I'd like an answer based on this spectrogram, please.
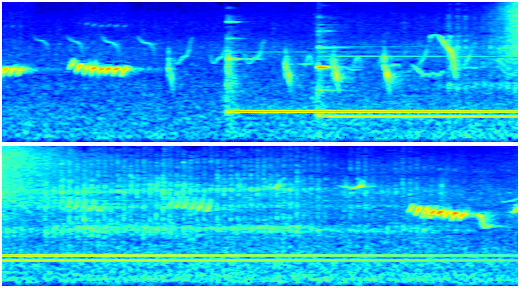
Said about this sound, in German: Gut, dann lass uns bei Frau Meier klingeln, aber leise. Nichts. Klingel nochmal. Da muss doch jemand zu Hause sein.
